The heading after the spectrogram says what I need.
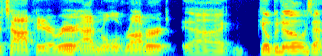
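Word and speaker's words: Gilbeau: And one guy close to the top here, Rear Admiral Robert Gilbido. Is that how you say it? What? Gilbo, that's right.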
